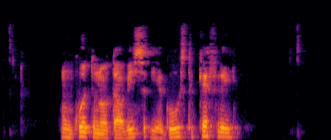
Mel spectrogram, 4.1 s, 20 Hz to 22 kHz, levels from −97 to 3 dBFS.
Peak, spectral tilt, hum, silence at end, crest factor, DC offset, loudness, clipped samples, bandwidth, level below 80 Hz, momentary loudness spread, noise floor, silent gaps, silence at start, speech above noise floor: -4 dBFS; -5.5 dB/octave; none; 1.15 s; 20 dB; under 0.1%; -22 LUFS; under 0.1%; 10.5 kHz; -56 dBFS; 8 LU; -86 dBFS; none; 0.75 s; 64 dB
